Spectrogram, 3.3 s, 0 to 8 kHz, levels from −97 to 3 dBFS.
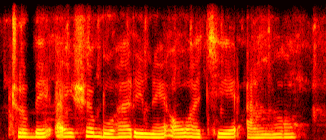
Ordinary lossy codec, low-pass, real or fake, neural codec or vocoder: Opus, 24 kbps; 7.2 kHz; fake; vocoder, 22.05 kHz, 80 mel bands, HiFi-GAN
